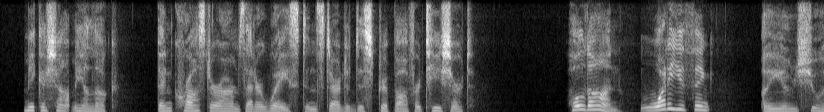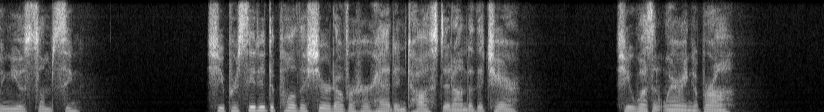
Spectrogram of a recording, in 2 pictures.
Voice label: Book, female voice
